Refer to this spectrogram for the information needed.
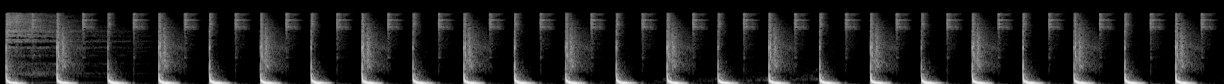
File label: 90s ReDrum; DJ Mhark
